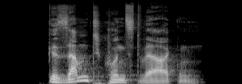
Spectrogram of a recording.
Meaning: dative plural of Gesamtkunstwerk
- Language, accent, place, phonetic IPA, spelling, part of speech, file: German, Germany, Berlin, [ɡəˈzamtˌkʊnstvɛʁkn̩], Gesamtkunstwerken, noun, De-Gesamtkunstwerken.ogg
